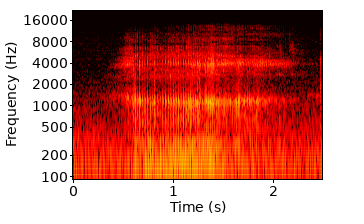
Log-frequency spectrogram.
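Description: A single drawn-out snore from a mother asleep, rising from about half a second in, a raspy breathy rumble with a faint whistling edge, then fading toward the end. No one speaks.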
